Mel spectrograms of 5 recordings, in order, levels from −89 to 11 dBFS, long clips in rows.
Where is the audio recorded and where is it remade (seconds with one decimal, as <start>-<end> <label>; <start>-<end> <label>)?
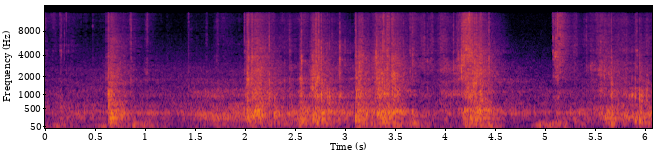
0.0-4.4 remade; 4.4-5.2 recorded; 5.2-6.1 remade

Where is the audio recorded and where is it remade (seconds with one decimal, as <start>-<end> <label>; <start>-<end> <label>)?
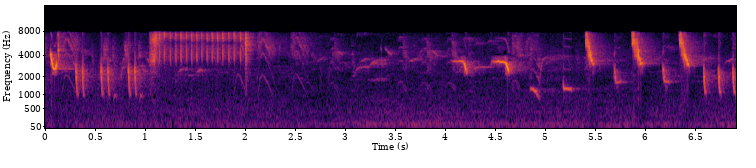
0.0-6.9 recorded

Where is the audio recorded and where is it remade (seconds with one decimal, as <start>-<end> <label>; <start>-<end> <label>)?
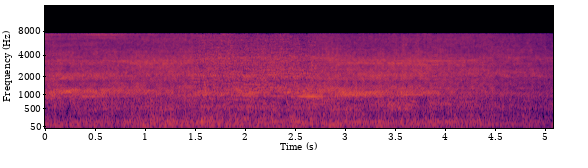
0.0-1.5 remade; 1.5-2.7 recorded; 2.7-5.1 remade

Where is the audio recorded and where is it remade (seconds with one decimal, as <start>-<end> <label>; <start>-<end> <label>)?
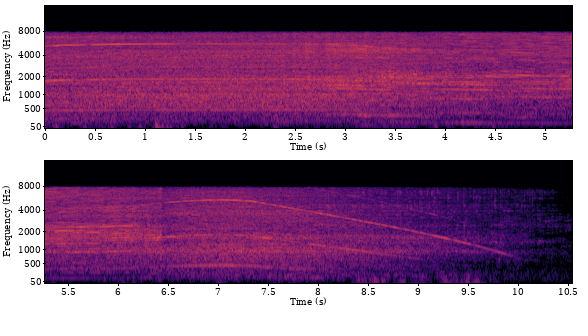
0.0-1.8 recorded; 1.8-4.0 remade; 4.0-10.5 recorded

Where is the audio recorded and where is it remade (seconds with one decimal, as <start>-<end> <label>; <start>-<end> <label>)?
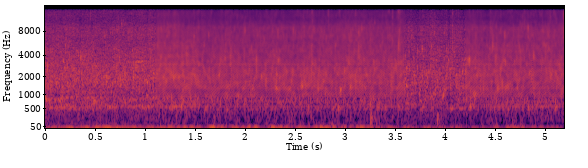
0.0-1.1 recorded; 1.1-3.6 remade; 3.6-4.2 recorded; 4.2-5.2 remade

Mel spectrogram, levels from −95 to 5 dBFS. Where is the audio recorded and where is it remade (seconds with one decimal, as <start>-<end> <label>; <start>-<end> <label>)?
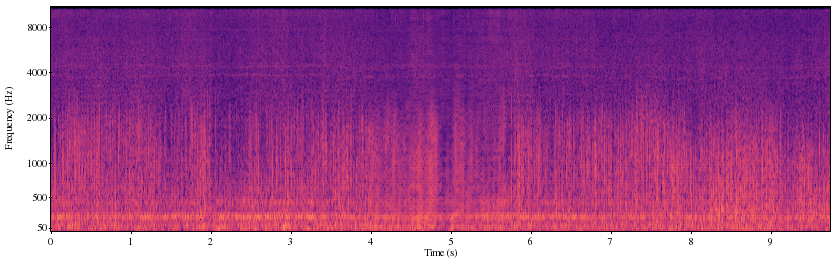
0.0-4.0 recorded; 4.0-5.7 remade; 5.7-9.7 recorded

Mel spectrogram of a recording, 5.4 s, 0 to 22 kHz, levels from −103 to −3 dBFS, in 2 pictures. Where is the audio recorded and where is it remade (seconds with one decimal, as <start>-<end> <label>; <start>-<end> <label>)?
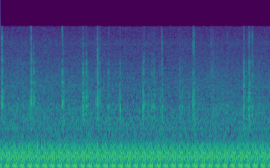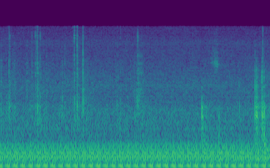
0.0-1.0 remade; 1.0-1.8 recorded; 1.8-5.4 remade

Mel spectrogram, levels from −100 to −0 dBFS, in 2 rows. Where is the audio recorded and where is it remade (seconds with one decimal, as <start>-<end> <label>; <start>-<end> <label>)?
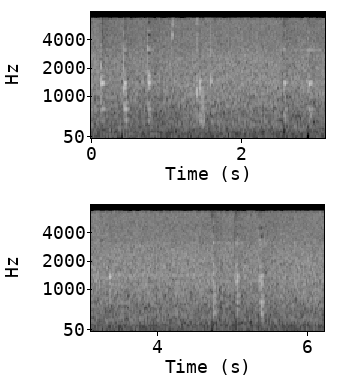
0.0-2.2 recorded; 2.2-6.2 remade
